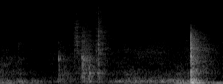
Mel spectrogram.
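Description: A few faint clicks and light taps of trading cards and plastic holders being handled on a tabletop, with one sharper knock near the end.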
